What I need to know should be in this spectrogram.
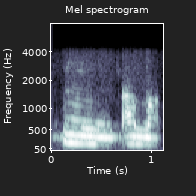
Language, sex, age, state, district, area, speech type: Tamil, female, 18-30, Tamil Nadu, Madurai, urban, conversation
